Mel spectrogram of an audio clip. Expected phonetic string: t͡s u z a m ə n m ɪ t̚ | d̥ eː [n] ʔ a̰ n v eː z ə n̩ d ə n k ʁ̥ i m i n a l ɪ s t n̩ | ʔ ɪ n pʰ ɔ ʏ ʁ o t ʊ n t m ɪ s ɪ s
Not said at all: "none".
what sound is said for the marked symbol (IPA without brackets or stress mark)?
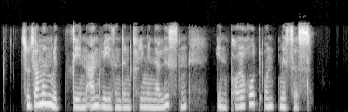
n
